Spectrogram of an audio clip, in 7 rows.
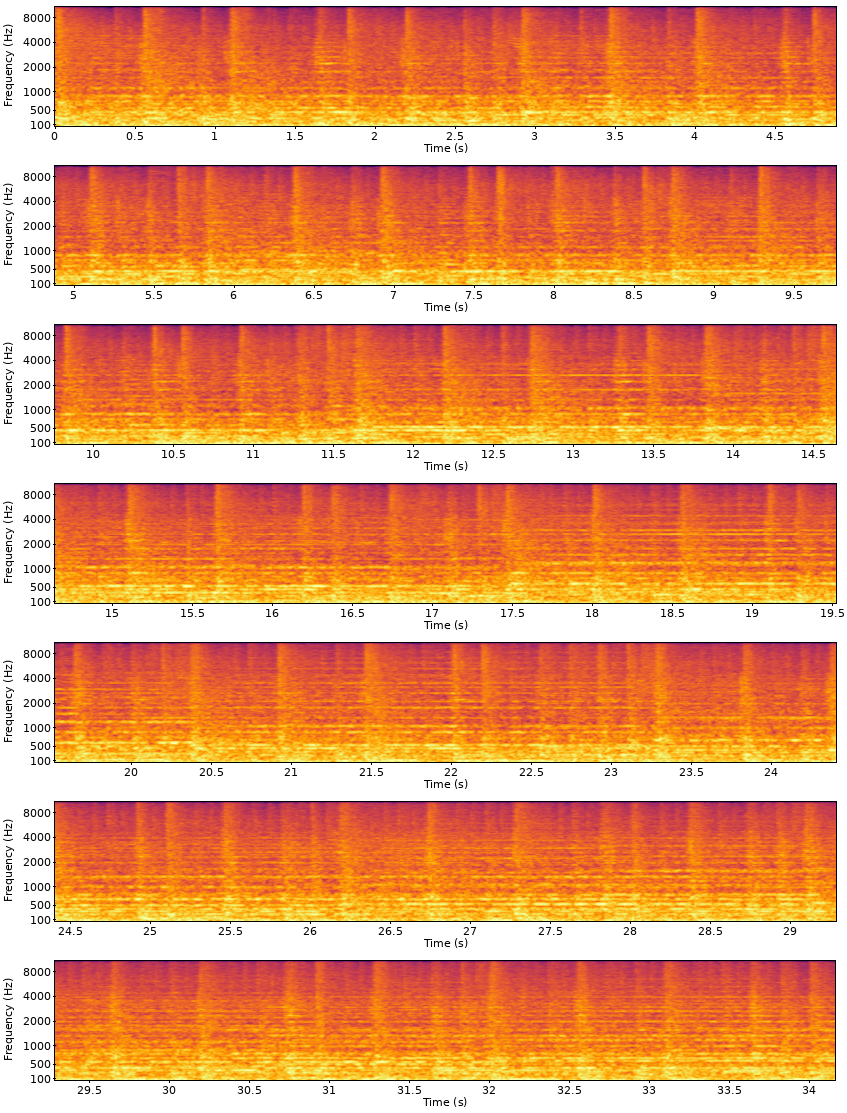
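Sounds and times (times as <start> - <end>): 
tense music loop: 0.0 - 34.1.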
